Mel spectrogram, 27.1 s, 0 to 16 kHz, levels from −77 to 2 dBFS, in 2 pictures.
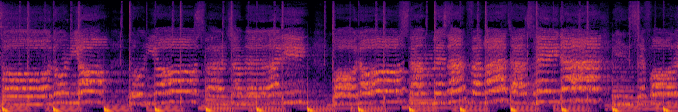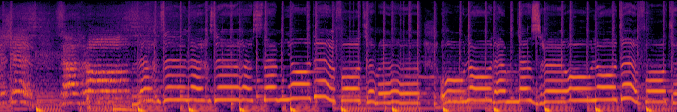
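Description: No technical faults can be heard anywhere in the recording. The audio runs without a break or disturbance in the signal.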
